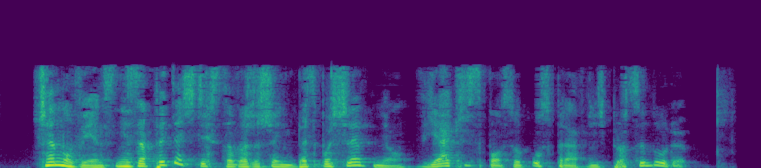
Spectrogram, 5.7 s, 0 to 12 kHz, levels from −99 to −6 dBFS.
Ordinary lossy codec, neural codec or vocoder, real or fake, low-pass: AAC, 32 kbps; codec, 16 kHz, 4 kbps, FunCodec, trained on LibriTTS, 50 frames a second; fake; 7.2 kHz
